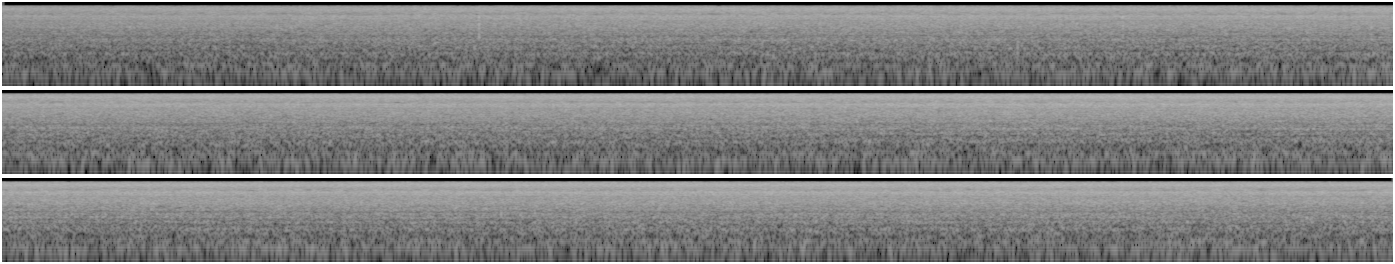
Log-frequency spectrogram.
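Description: Muddy floodwater of a river in flash flood rushing and pouring over a curved weir: a steady, loud rush of water that grows slightly louder over the first several seconds.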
